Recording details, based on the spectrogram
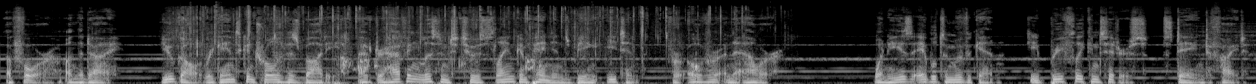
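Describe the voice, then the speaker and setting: A man's voice: low-pitched, normal speed, over music. A man narrating a tabletop role-playing game as a dramatic story, calling out the dice rolls in a theatrical way. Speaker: solo game narrator and player.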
